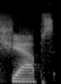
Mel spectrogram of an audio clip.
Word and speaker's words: chaps: I've always pronounced Shaps as Shaps, I guess it comes from the word chaparral, the brush.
